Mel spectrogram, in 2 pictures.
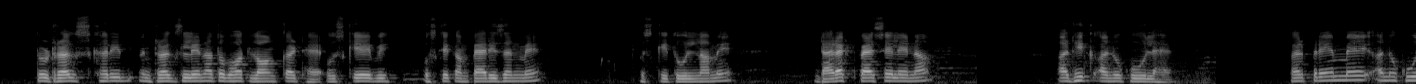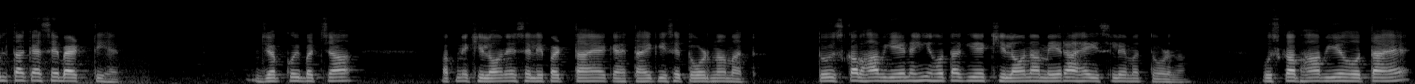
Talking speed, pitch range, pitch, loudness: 135 wpm, 140-165 Hz, 150 Hz, -31 LUFS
